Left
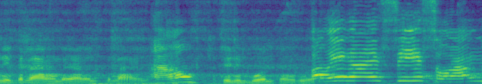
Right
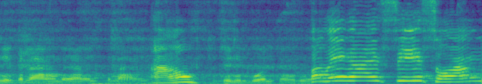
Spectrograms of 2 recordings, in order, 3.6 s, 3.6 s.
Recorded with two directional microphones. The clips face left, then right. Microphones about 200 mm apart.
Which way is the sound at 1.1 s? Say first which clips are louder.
Right 5 dB; 50° right (ahead or behind).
